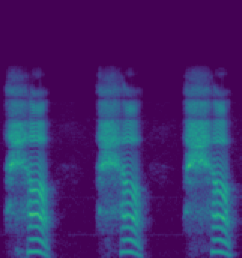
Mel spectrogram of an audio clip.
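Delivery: ha breathed from the middle of the throat; Arabic letter Ha from the throat; throaty ha. Shown as a demonstration. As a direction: push each ha from the throat. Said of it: "Just like the Jim Ha letter".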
